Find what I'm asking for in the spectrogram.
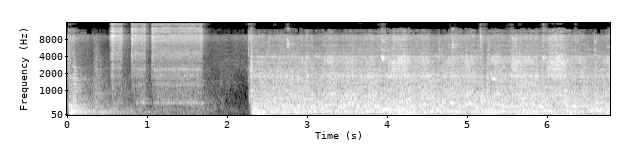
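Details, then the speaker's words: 1940 Cadillac 62 Series 346 flathead V8 barn find, first start in about 20 years at -4, no exhaust fitted. Slow cranking clicks, then it catches on ether and gas fed down the carburetor into a loud steady roar that sounds healthy. "Well, she runs. She starts, she runs, and now we got to get her running on her own fuel. So, and she sounded pretty healthy."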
